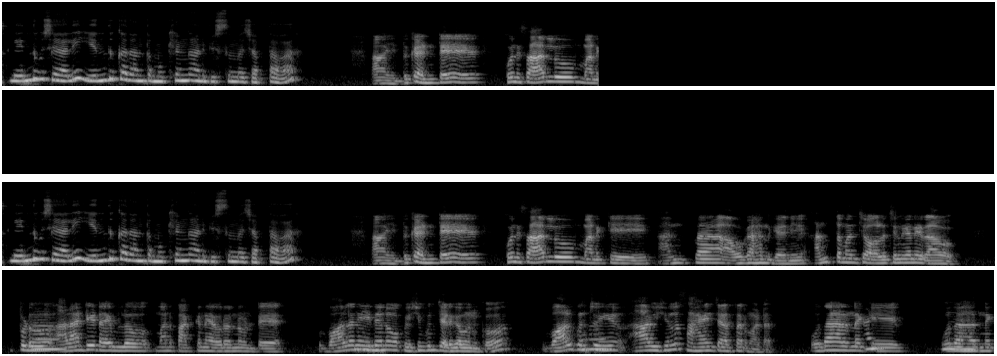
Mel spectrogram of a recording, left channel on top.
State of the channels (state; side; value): drops out; left; at 6.0 s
